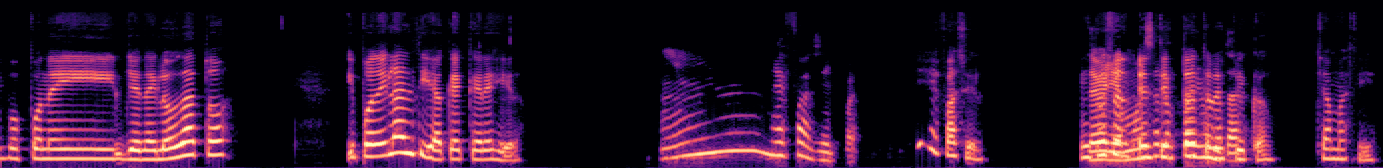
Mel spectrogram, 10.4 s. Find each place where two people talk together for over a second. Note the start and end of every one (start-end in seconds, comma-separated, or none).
8.1-9.3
